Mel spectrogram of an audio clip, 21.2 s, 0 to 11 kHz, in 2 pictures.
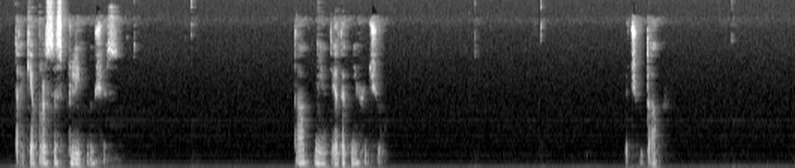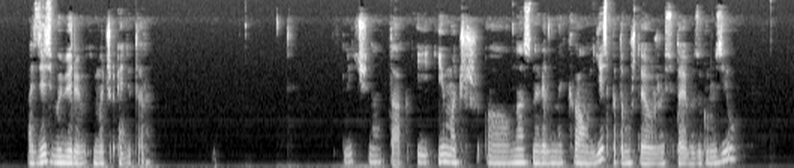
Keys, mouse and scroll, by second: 18.5-21.1 middle drag.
